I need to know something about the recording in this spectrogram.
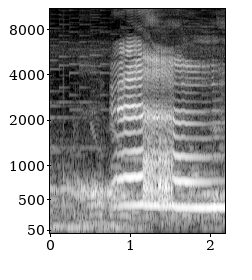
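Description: A baby wails in a steady, high-pitched cry that swells louder after a brief whimpering start, with a strained, harmonic tone and no other voices.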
